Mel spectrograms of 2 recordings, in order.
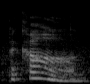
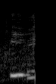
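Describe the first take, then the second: First: It is said the American way. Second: It is said the English way.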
